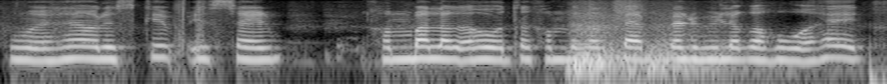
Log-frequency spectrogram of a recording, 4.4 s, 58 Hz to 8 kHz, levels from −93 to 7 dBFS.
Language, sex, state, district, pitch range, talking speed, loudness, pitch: Hindi, female, Haryana, Charkhi Dadri, 245-255 Hz, 215 wpm, -16 LUFS, 250 Hz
